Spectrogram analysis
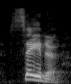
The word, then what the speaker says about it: seder: your booty oy bae indeed all right it's pronounced like as the half goat man from narnia right seder but it's an important part of passover and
